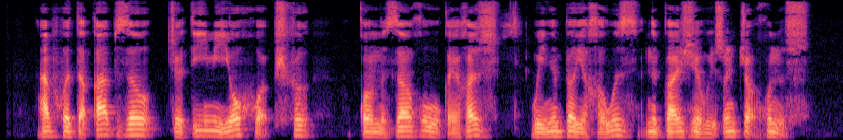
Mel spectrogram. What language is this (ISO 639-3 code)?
kbd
